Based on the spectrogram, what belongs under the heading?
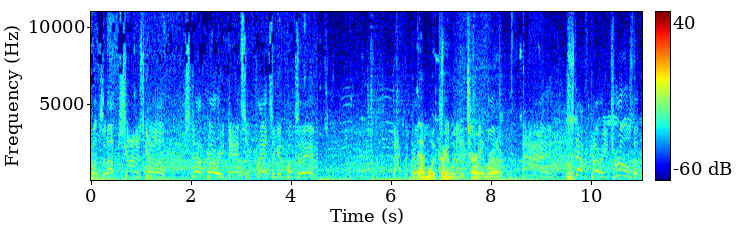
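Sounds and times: arena crowd rumble: 0:00.0 - 0:11.0.

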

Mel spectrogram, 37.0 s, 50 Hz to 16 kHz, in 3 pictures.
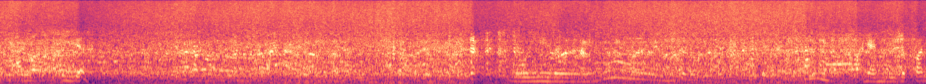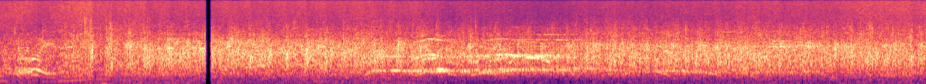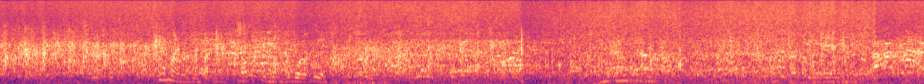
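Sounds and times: crowd applauding: 0:00.0 - 0:37.0
voices talking and calling out: 0:00.0 - 0:37.0.

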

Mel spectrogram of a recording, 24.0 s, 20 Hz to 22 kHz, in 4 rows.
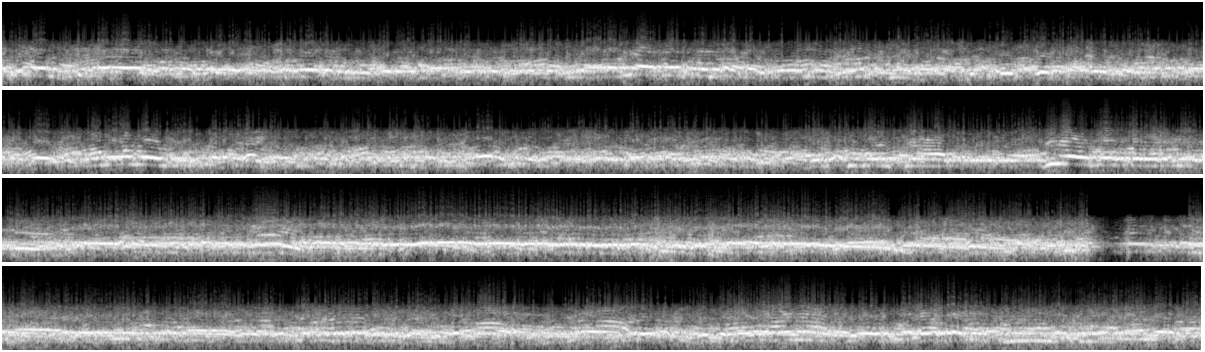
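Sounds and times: crowd shouting: 0:00.0 - 0:24.0.

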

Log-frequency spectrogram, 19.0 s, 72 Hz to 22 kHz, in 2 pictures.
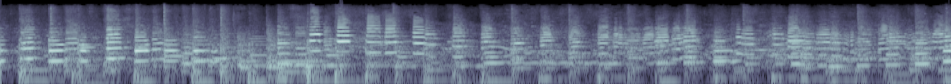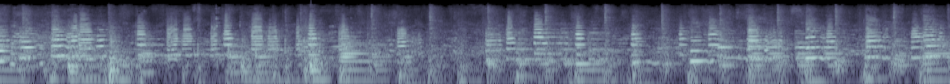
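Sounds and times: jazz rhythm section swing beat: 0:00.0 - 0:19.0
trumpet melody: 0:00.0 - 0:19.0.

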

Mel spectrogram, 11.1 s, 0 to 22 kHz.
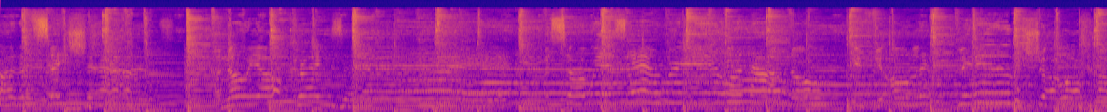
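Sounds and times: drum kit beat: 0:00.0 - 0:11.0
guitar: 0:00.0 - 0:11.0
woman singing: 0:03.6 - 0:11.0.

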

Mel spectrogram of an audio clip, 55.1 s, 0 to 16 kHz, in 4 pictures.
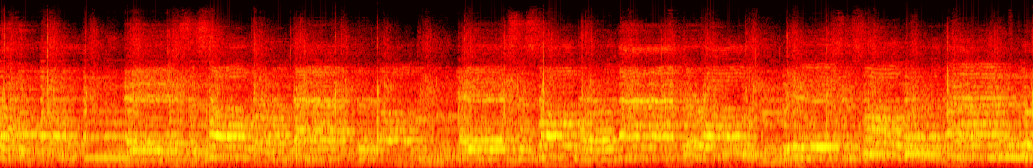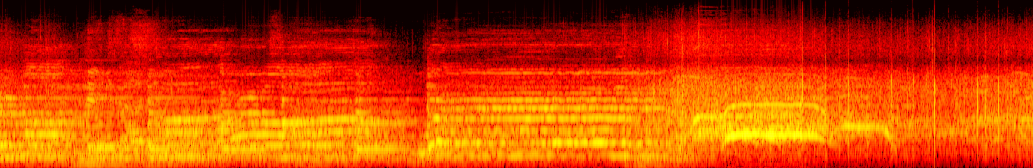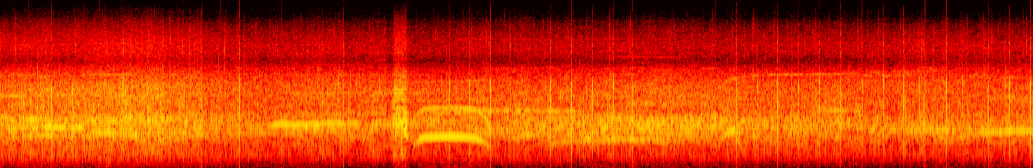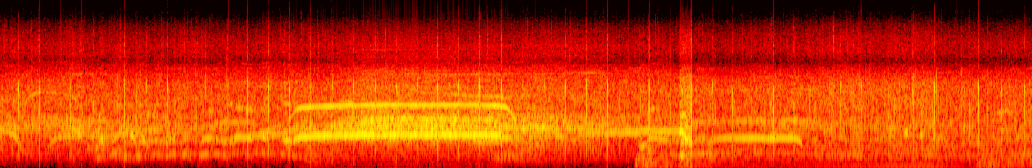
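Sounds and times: audience applause: 0:00.0 - 0:14.6, 0:22.2 - 0:55.0.

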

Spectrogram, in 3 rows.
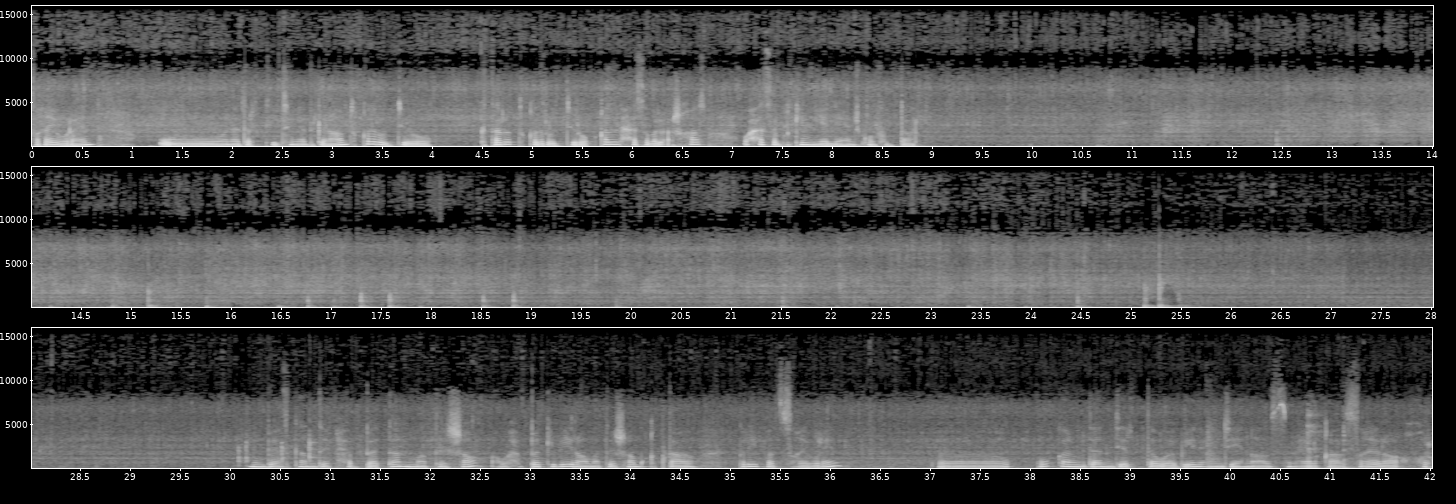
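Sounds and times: food sizzling in a frying pan: 0:00.0 - 0:42.0
wooden spoon tapping and scraping pan: 0:12.3 - 0:12.7, 0:14.1 - 0:20.2, 0:21.3 - 0:21.8, 0:23.3 - 0:25.6, 0:30.0 - 0:31.0, 0:40.6 - 0:42.0.

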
